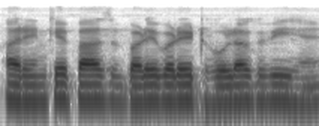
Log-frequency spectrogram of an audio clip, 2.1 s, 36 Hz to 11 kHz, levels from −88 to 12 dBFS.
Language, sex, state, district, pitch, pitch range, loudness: Hindi, male, Madhya Pradesh, Umaria, 115 Hz, 115-120 Hz, -16 LUFS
